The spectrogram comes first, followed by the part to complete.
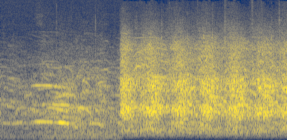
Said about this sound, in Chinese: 民众大喊“川普”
